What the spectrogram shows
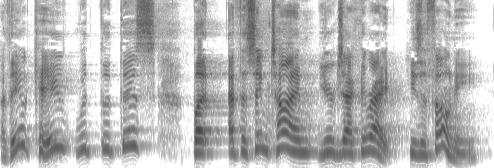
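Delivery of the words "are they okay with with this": high, worried tone. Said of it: "I was worried".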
